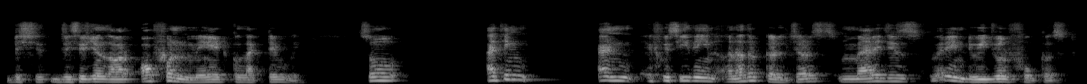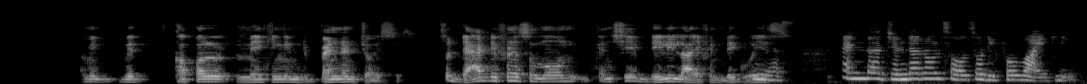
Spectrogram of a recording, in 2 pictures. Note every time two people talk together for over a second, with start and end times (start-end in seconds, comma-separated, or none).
none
